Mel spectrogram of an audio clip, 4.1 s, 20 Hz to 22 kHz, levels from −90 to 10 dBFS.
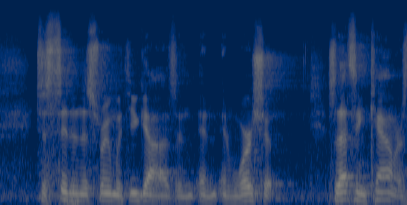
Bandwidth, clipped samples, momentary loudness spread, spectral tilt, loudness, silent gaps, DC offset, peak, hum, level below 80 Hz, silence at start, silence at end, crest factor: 17.5 kHz; under 0.1%; 12 LU; -3 dB/octave; -44 LUFS; none; under 0.1%; -26 dBFS; none; -78 dBFS; 0 s; 0 s; 20 dB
